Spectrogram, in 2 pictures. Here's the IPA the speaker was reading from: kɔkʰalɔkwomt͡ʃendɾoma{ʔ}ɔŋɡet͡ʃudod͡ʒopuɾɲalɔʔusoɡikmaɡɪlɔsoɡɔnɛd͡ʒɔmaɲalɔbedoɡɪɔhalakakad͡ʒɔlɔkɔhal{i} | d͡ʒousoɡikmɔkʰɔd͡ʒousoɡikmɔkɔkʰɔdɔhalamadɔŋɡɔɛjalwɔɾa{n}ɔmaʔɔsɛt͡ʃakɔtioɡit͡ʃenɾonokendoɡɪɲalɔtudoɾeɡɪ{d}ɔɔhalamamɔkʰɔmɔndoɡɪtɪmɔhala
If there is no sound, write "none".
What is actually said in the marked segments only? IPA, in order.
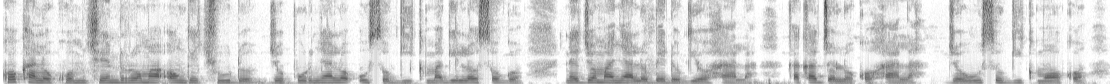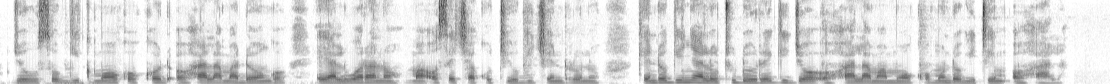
ʔ, a, n, d͡ʒ

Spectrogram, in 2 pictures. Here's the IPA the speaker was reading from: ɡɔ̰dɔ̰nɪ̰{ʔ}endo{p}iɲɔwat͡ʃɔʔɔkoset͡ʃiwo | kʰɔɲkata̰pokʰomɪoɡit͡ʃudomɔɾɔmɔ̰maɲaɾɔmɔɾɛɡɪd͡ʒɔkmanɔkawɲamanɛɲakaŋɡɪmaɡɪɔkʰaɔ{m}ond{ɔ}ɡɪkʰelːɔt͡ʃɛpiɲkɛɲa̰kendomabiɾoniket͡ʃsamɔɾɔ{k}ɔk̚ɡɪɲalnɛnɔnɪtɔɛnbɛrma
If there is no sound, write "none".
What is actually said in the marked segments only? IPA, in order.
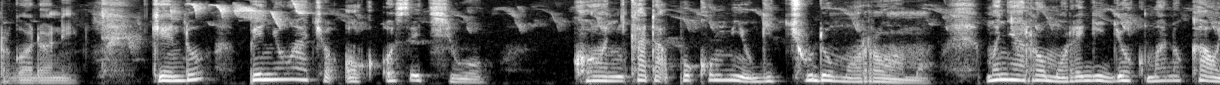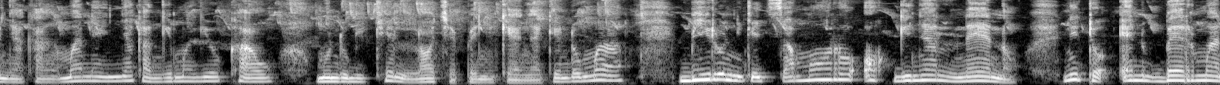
k, p, m, o, ʔ

